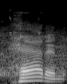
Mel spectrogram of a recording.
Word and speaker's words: Haddon: One of our listeners out there called to my attention that I pronounced Haddon incorrectly. I said Hayden. There's a double D there.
